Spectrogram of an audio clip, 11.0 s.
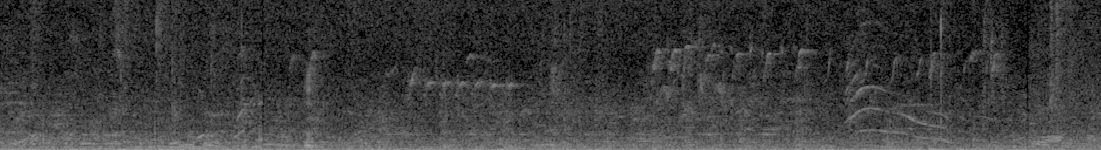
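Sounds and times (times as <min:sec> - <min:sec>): small birds chirping: 0:02.4 - 0:05.7, 0:06.4 - 0:10.3.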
